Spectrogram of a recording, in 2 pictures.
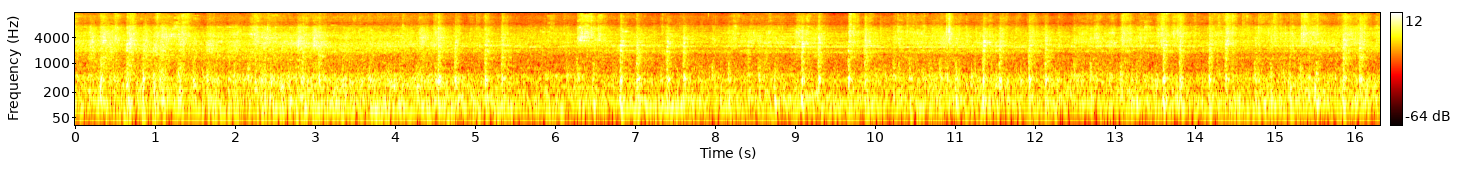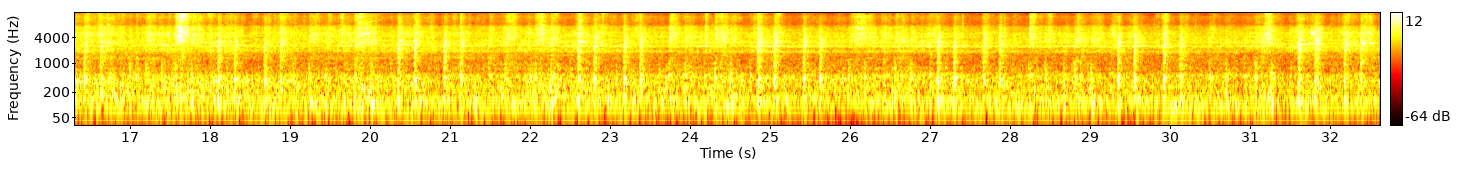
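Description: Freight wagons of a works train rolling past on the near track: a steady rumble of wheels on rail with a continuous clickety-clack of wheelsets over rail joints.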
